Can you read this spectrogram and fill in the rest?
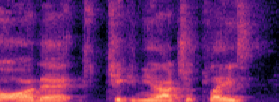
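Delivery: ordinary talk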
